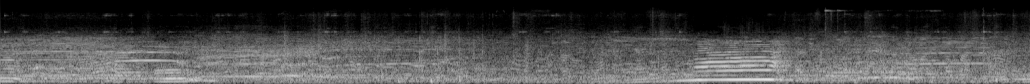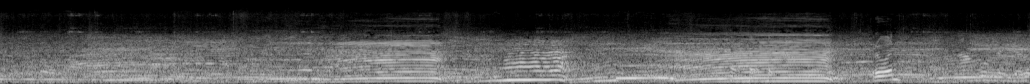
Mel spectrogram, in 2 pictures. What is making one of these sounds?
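A crowd of people chatters in the background, outdoors.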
